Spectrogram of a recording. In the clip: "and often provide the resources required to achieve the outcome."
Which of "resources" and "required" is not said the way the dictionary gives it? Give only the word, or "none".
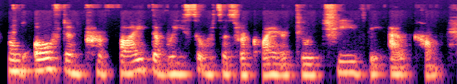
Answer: none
